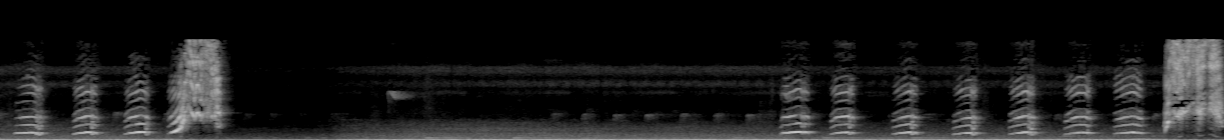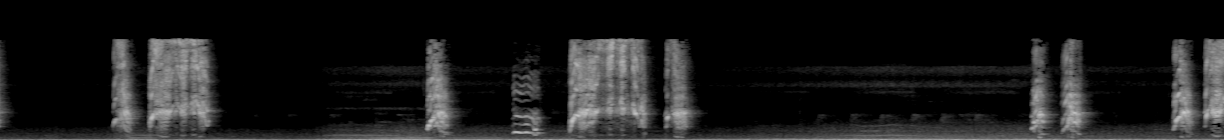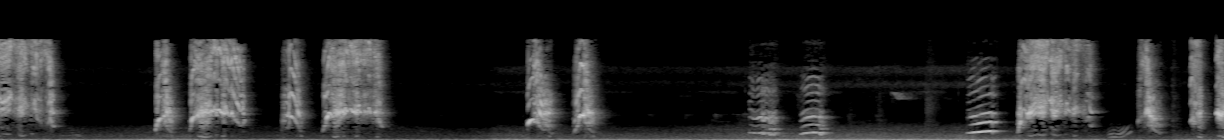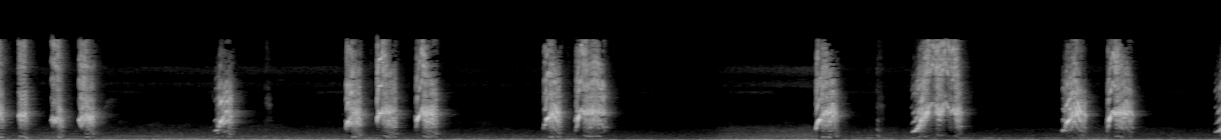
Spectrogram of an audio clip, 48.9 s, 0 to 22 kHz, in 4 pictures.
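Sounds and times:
baby monkey squealing: 0:00.0 - 0:02.4, 0:07.7 - 0:12.4, 0:13.4 - 0:14.4, 0:15.5 - 0:19.2, 0:20.6 - 0:21.7, 0:22.5 - 0:23.2, 0:24.0 - 0:25.2, 0:26.0 - 0:28.4, 0:29.7 - 0:30.6, 0:31.9 - 0:32.9, 0:34.1 - 0:37.8, 0:38.8 - 0:39.2, 0:40.1 - 0:41.3, 0:42.1 - 0:42.9, 0:44.8 - 0:45.2, 0:45.8 - 0:46.5, 0:47.3 - 0:48.2.

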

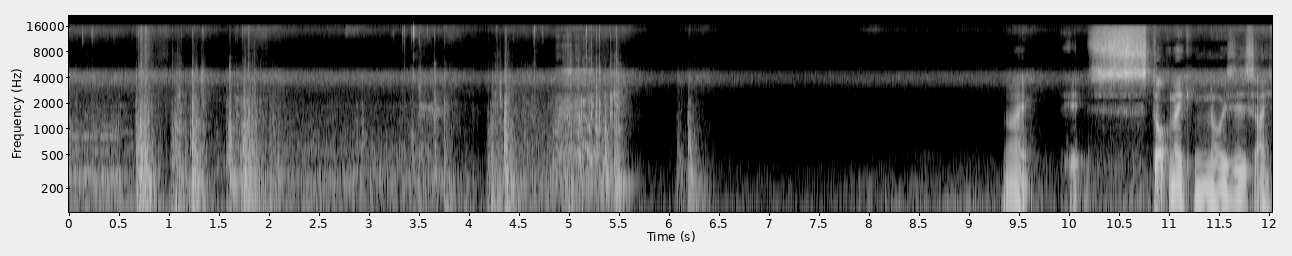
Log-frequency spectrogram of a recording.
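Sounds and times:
printer whirring: 0:00.0 - 0:05.6
printer mechanism clunking: 0:00.1 - 0:02.1.

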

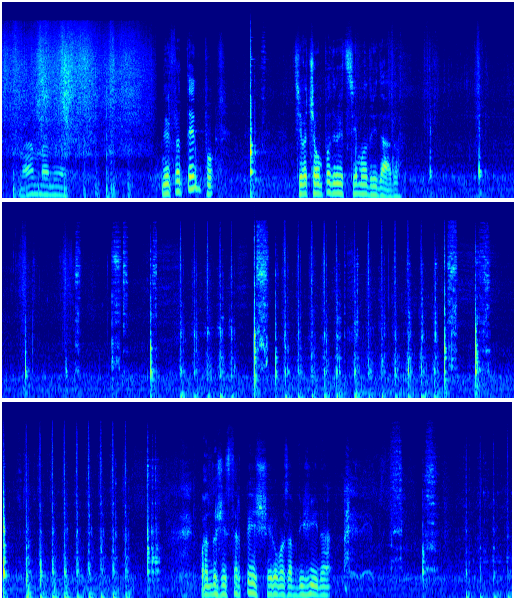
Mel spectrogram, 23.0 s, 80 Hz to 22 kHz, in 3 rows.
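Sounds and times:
knife chopping on wooden board: 0:08.0 - 0:17.7, 0:21.7 - 0:23.0.

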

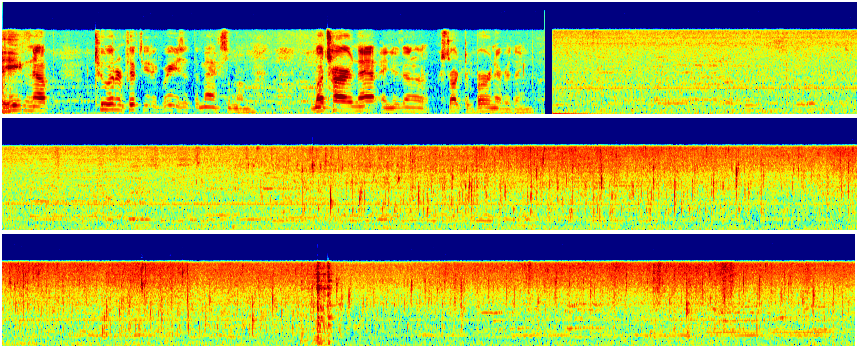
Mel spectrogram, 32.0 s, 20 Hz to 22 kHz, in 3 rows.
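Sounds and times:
dough deep-frying in oil: 0:13.0 - 0:32.0.

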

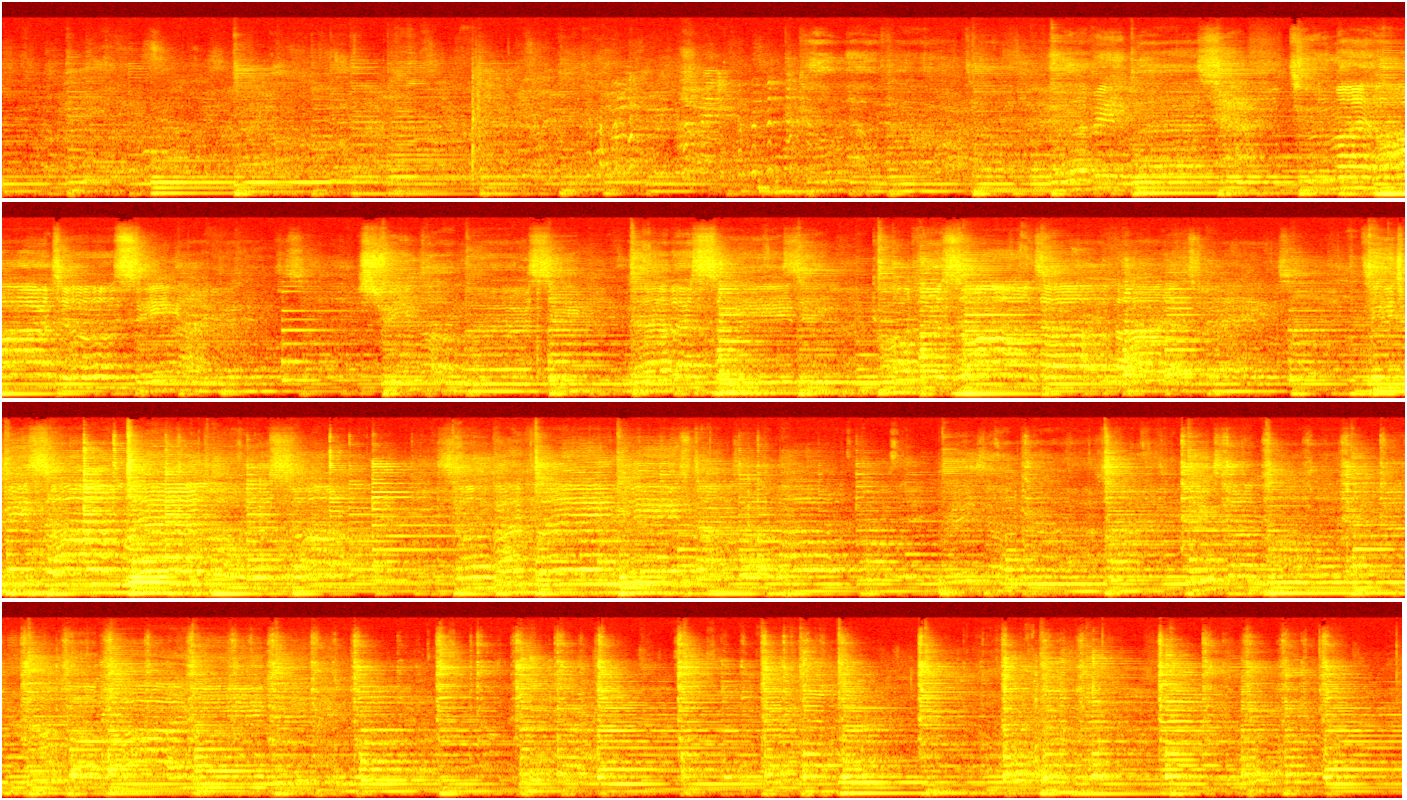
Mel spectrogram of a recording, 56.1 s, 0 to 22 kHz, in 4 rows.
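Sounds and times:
guitars and banjo: 0:00.0 - 0:56.0
men singing together: 0:08.3 - 0:48.3.

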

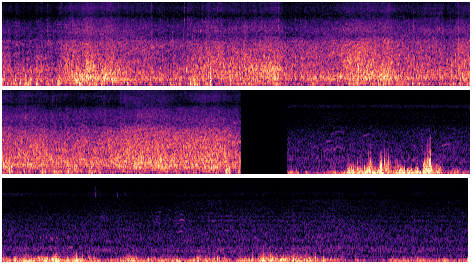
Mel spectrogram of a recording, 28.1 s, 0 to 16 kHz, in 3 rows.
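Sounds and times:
wind buffeting microphone: 0:00.0 - 0:14.1, 0:15.1 - 0:28.0
sea waves washing onto shore: 0:00.0 - 0:14.2.

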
